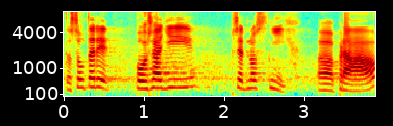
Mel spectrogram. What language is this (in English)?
Czech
